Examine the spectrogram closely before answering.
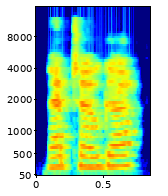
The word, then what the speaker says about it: Vetoga: Let's talk about Vetoga. Is that how you pronounce it? Vet yoga? Yep. Vetoga. That's where you got certified as a yoga teacher.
